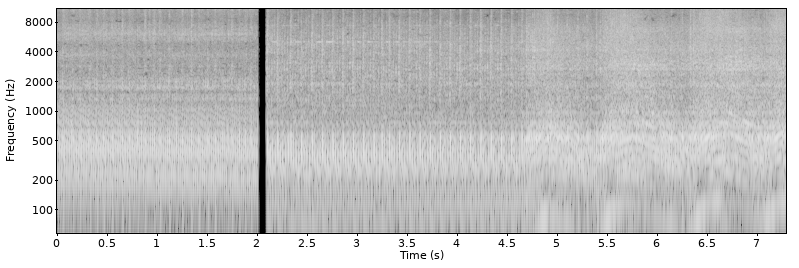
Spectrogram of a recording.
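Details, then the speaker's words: Reassembled McCulloch 790 MC101 two-stroke chainsaw with an ignition chip and a Walbro WB37 carburetor on a homemade adapter, bar and chain fitted: strong even high-speed buzz settling to a steady, slightly lower idle; sounds healthy. "oh so as you see after putting the bar and chain on it the idle drops slightly but it's perfect right there the chain just bumps forward a little bit and everything"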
